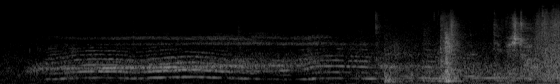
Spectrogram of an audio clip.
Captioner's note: cat growling and moaning; speaks French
